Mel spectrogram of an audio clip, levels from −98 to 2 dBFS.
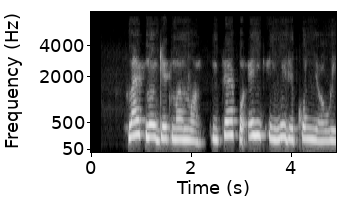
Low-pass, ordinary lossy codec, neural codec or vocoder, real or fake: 7.2 kHz; none; autoencoder, 48 kHz, 32 numbers a frame, DAC-VAE, trained on Japanese speech; fake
